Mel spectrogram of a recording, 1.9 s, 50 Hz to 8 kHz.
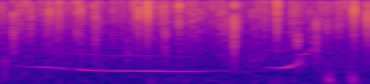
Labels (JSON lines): {"label": "biophony", "recorder": "SoundTrap 300"}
